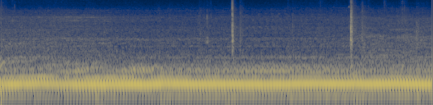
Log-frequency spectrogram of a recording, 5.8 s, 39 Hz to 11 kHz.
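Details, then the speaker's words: Pontiac Bonneville 3800 V6, previously misfiring, driven after new spark plugs: smooth, constant low drone with no stumbles, bangs or shaking; normal running. "You say it's not shaking. No, it's actually chilling right out."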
